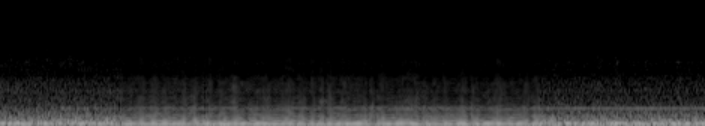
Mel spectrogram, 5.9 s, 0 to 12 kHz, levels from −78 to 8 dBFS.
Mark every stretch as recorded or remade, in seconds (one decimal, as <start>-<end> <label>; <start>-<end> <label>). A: 0.0-1.0 recorded; 1.0-4.5 remade; 4.5-5.9 recorded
